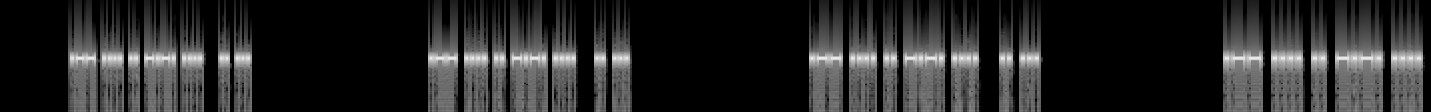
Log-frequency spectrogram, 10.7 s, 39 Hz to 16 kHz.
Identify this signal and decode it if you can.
Morse code, heard as a keyed tone, about 49 wpm, 690 Hz. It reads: WHICH IS WHICH IS WHICH IS WHICH
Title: Speed-Racing - Sets of 2 Words 40wpm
